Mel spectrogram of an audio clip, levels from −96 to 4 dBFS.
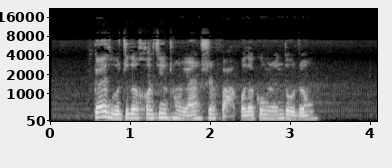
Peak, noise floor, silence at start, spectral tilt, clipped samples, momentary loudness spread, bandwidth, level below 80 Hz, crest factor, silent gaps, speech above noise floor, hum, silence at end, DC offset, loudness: -2 dBFS; -57 dBFS; 0.55 s; -6 dB/octave; under 0.1%; 7 LU; 7.4 kHz; -52 dBFS; 14 dB; none; 42 dB; none; 0.75 s; under 0.1%; -16 LUFS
